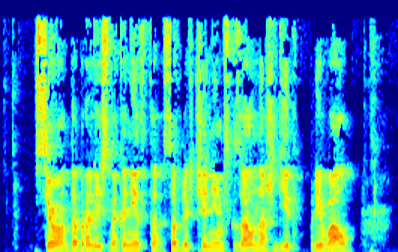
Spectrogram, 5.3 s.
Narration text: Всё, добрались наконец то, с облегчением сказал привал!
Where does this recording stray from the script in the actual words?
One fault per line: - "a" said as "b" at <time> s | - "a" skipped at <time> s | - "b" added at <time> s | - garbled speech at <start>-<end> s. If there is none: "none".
- "наш гид" added at 3.4 s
